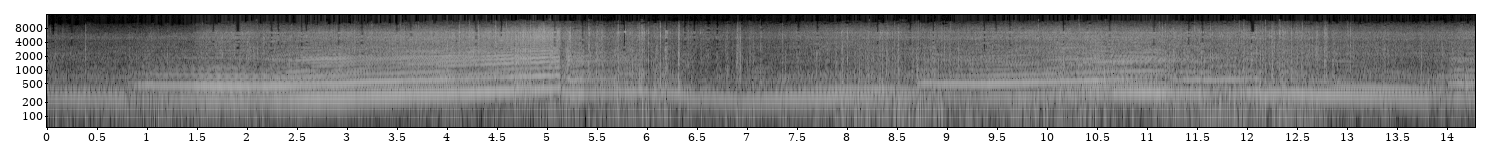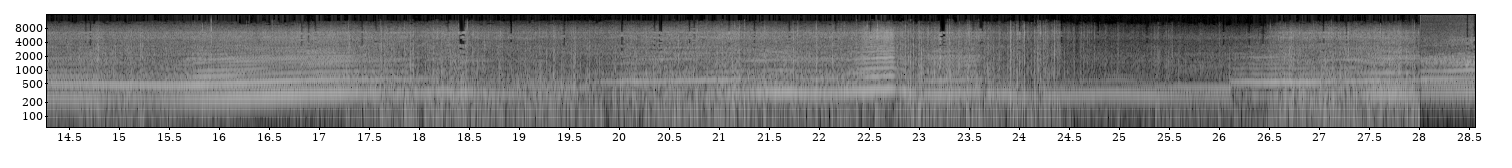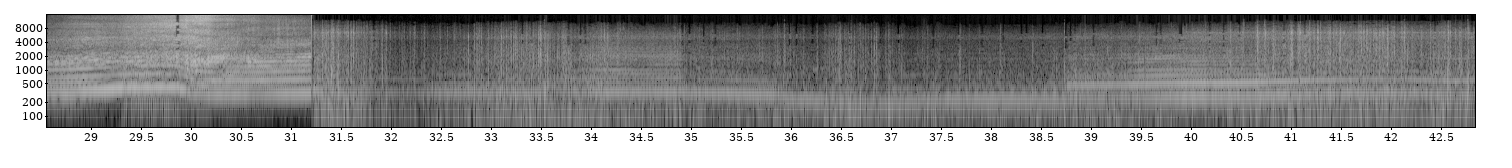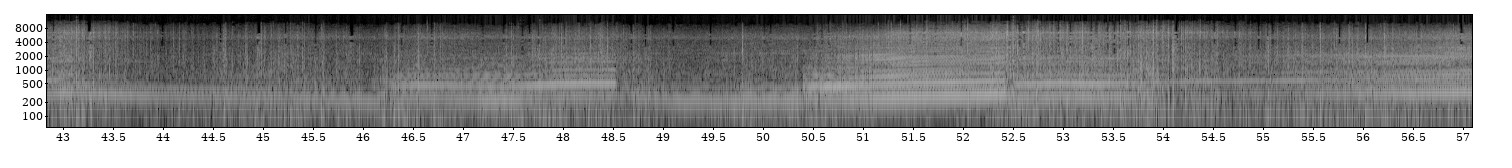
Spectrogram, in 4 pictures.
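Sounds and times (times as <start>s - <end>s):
motorcycle engine at high revs: 0.0s - 57.0s
motorcycle passing by: 0.0s - 57.0s
wind rush: 0.0s - 57.0s.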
